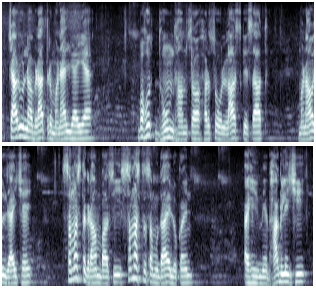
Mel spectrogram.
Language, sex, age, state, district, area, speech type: Maithili, male, 30-45, Bihar, Muzaffarpur, rural, spontaneous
